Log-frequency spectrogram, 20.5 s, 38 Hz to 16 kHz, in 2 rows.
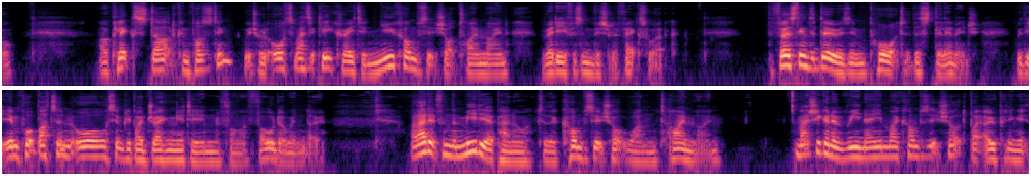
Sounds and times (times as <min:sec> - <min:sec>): Speech: 0:01.0 - 0:06.8, 0:07.7 - 0:13.6, 0:14.4 - 0:17.5, 0:18.2 - 0:20.5.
